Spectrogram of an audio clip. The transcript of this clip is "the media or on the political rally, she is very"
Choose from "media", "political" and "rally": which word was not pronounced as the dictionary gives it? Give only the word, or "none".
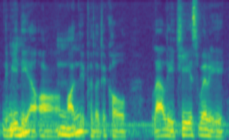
rally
